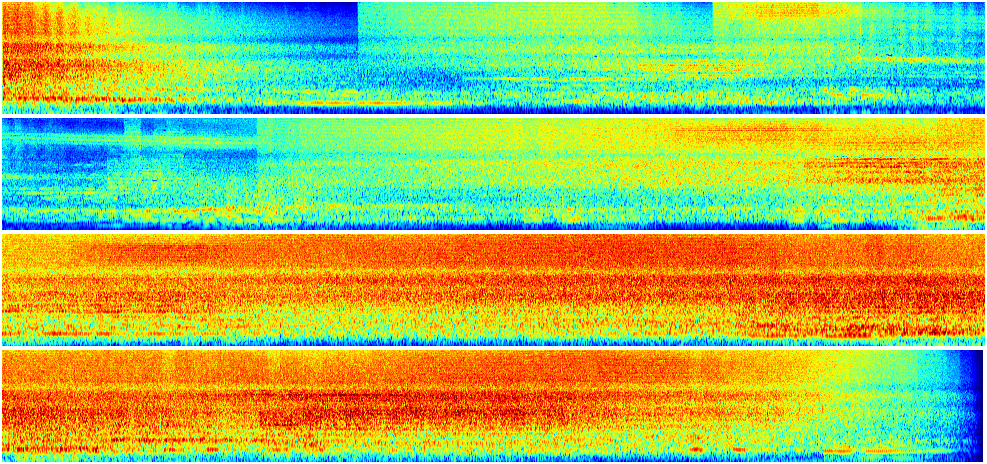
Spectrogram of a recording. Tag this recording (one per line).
soundscape
sound-synthesis
synthscape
